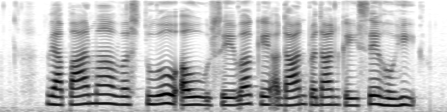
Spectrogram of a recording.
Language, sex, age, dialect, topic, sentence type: Chhattisgarhi, female, 18-24, Western/Budati/Khatahi, agriculture, question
